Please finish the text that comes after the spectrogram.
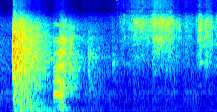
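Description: A door pulled hard and slammed shut, a sharp close thud followed by a second knock and a faint rattle fading out, no talk over it.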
